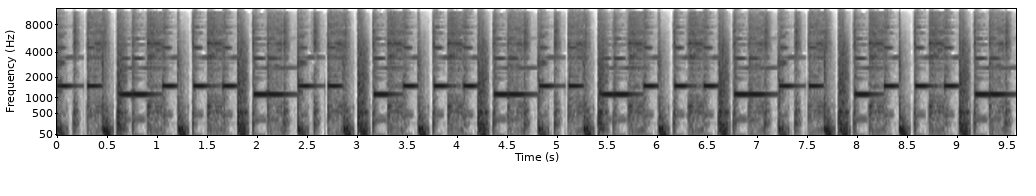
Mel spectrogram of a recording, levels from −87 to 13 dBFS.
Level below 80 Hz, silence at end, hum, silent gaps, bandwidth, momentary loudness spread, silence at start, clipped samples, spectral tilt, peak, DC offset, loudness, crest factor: -20 dBFS; 0 s; none; none; 12 kHz; 2 LU; 0 s; 7%; -2.5 dB/octave; 0 dBFS; under 0.1%; -3 LUFS; 4 dB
